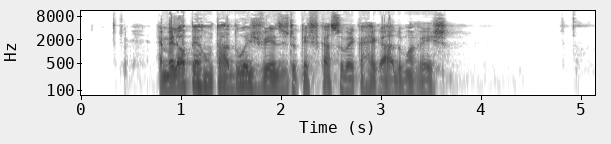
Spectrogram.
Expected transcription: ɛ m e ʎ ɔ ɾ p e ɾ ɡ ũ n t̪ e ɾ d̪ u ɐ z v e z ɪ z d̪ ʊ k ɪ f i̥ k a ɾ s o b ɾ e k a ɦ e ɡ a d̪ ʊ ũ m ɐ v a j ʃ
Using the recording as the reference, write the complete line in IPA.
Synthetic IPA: ɛ m e ʎ ɔ ɾ p e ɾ ɡ ũ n t̪ a ɾ d̪ u ɐ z v e z ɪ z d̪ ʊ k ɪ f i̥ k a ɾ s o b ɾ e k a ɦ e ɡ a d̪ ʊ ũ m ɐ v e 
